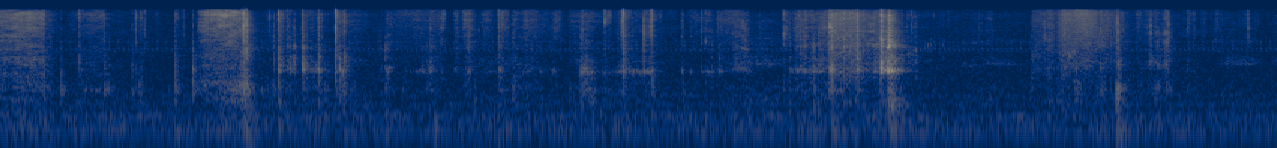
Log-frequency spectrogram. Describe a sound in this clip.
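Paper rustles and slides on a table.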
